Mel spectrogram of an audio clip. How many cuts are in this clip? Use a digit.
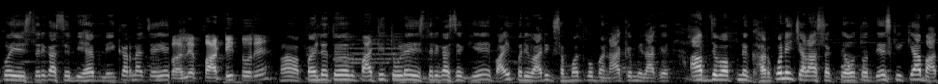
1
